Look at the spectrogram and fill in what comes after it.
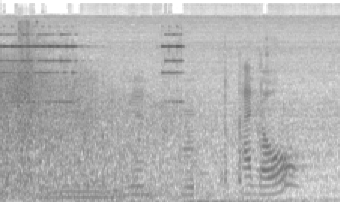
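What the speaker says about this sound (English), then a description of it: "There's another phone ringing here." A telephone rings in the Luigi's Mansion video game, a bright electronic trill repeating in short bursts over a busy game soundtrack, with a voice talking at the end.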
